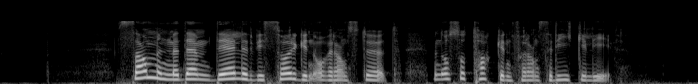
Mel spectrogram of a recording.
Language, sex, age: Norwegian, female, 42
